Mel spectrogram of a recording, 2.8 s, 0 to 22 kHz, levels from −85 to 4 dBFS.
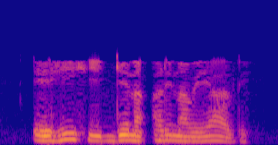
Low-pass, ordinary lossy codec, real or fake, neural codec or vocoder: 7.2 kHz; AAC, 16 kbps; real; none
